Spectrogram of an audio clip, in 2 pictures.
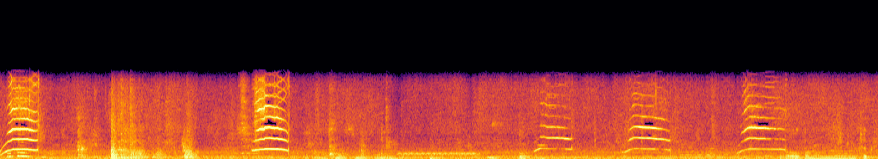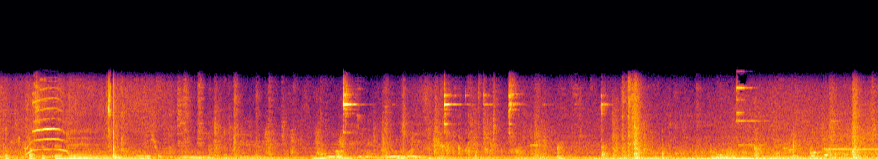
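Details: Rescued kitten, about four weeks old, at an animal hospital check-up for flea and tick treatment and a stool test, giving high arched meows repeated every one to two seconds, later fading under people talking and indoor background noise.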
